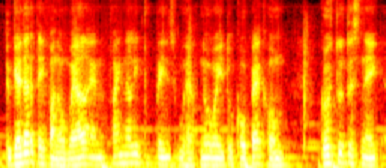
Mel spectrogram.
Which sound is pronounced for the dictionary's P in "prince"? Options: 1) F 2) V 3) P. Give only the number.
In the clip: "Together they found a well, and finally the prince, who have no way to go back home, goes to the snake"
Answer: 3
